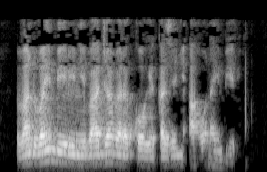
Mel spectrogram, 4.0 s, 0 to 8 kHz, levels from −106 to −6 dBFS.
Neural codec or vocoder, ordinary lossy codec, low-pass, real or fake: none; MP3, 24 kbps; 7.2 kHz; real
